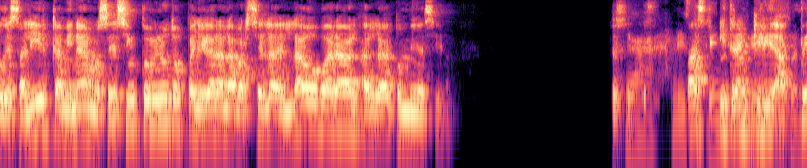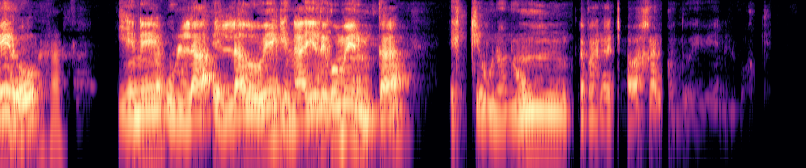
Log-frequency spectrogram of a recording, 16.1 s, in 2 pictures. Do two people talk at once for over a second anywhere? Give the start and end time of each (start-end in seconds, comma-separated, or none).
6.2-8.5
